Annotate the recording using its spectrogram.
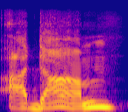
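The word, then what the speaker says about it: אדם: let me show you this is an Aleph that's would be your a sound this is silent a silent vowels this is your Dolloff for your D here is the a and that's a M so a Dom okay when you have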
